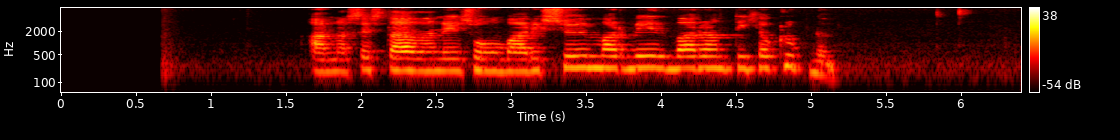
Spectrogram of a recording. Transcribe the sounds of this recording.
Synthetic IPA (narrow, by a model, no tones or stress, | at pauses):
anːḁsɛst̪aːðanejnsɔhunvaɾisʏːmaɾvɪðvaɾant̪ɪçawkʰlʏpnʏm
